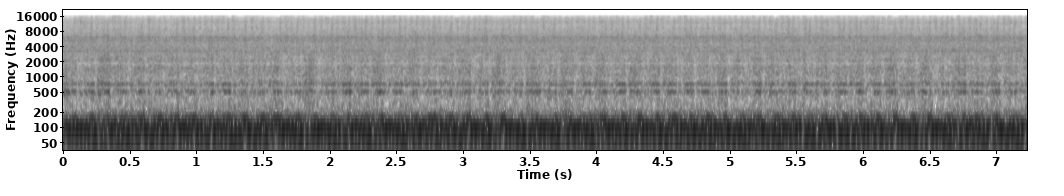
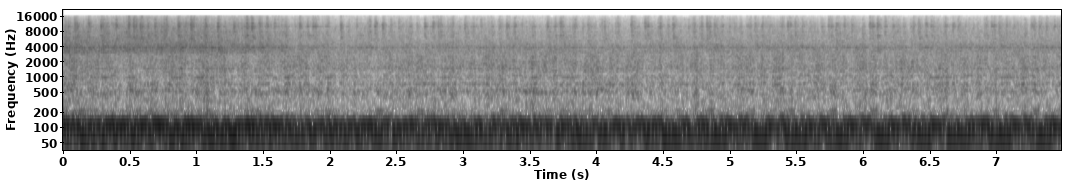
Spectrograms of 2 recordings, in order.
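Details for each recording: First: Cammed Vortec V8 OBS truck with new Summit Racing Max Performance carburetor, during vacuum-gauge tuning of idle mixture screws (quarter-turn adjustments, vacuum near 15): deep steady burble, already smoothed out a lot, even with no misses; normal idle. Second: Cammed Vortec V8 OBS truck, first start on newly installed, untuned Summit Racing Max Performance carburetor after pumping it: low, uneven loping idle that stumbles, rougher than usual; needs vacuum-gauge mixture and idle tuning.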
